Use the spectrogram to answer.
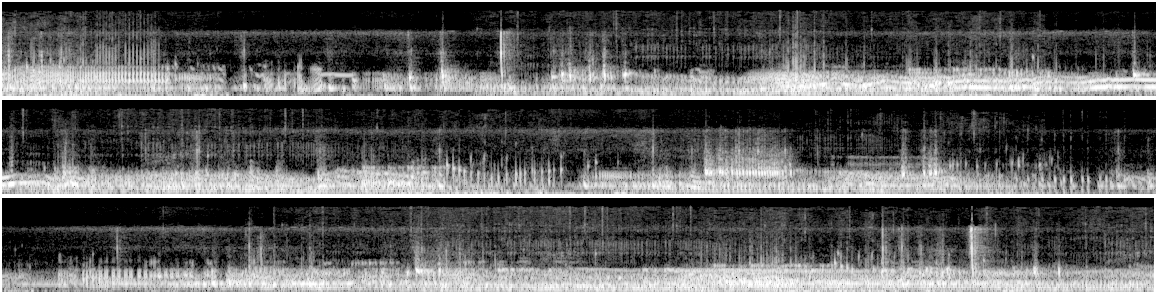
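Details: Loud, long, continuous rumbling and gurgling stomach growling with shifting pitch; bowel sounds (borborygmi).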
